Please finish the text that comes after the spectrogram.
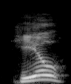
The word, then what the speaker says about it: Gil: Heel. Heel. Heel. The Yankee starter. What's it? How do you pronounce? Oh yeah. I always say Luis Gil, but yeah, it's heel.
